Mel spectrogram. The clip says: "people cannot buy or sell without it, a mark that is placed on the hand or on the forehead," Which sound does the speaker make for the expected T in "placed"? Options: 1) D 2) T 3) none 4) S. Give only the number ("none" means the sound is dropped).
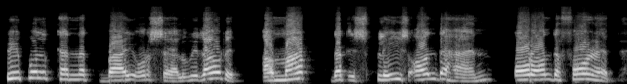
3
